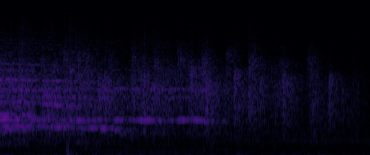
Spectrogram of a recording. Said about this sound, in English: If that is also becoming your desire, can you clap your hands and shout amen to God's glory?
